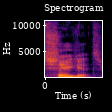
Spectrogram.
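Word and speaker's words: שייגעץ: In other words, it's a kuh in Hebrew, and that becomes a guh in Yiddish. So, sheketz is shegetz, right? Meaning, that's the Yiddish pronunciation.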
